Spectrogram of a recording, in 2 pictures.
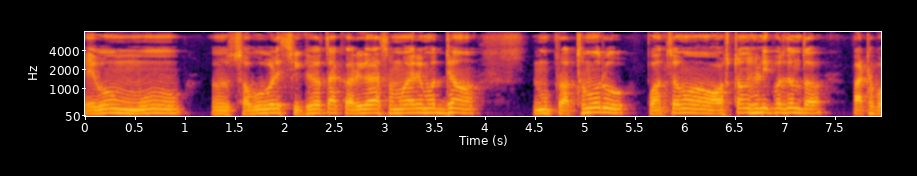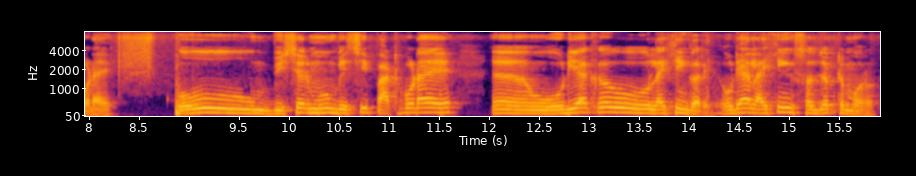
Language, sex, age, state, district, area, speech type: Odia, male, 60+, Odisha, Puri, urban, spontaneous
